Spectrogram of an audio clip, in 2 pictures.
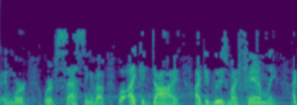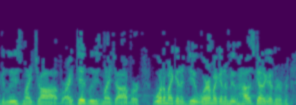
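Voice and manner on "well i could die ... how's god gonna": louder, rising panicked worry; anxious fretting. Pretend. Preacher voicing a worried believer, anxious and loud. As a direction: pour out the fears faster and faster.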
